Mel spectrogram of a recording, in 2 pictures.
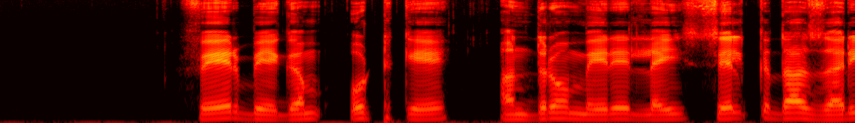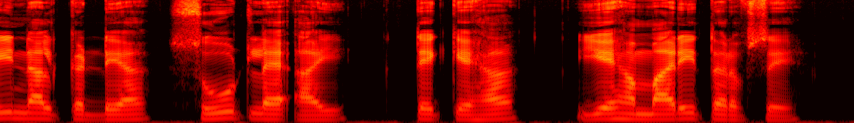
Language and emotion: Punjabi, neutral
